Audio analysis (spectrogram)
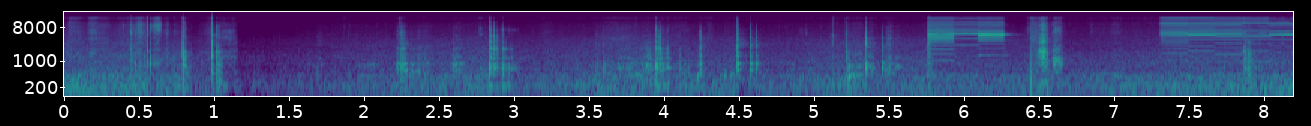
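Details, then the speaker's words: Turnigy AE-30A brushless ESC being programmed without a transmitter: a few clicks, then a run of quick high musical beeps at full throttle signal entry into programming/throttle calibration; the throttle is then lowered. "you hear that sound and you keep your throttle high once you hear that wo wo you put your Throttle Down Low"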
